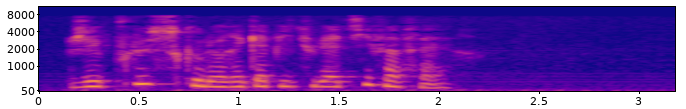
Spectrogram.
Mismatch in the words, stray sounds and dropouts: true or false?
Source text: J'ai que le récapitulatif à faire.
true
